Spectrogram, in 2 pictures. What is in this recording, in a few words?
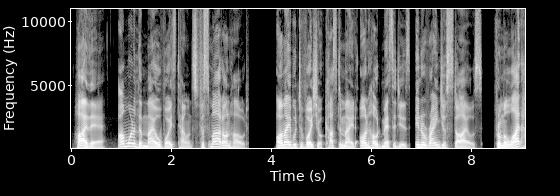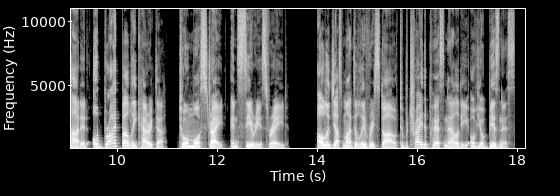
male; Voice Over artists; Smart On Hold Messages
